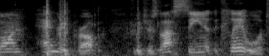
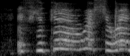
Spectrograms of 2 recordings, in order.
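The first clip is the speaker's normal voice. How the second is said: very high, squeaky put-on character voice. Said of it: "so he sounds".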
